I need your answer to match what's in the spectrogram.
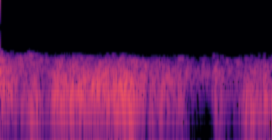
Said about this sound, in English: Wind is really blowing today.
